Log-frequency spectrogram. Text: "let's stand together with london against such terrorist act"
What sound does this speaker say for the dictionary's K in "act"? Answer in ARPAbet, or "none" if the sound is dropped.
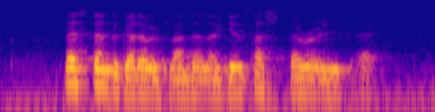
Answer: none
